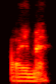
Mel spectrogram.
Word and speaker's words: Jaime: Is that how you say your name? I don't want to butcher it. Yes, that's how you say it. Nice, Jaime, right? Jaime. Nailed it, bro.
